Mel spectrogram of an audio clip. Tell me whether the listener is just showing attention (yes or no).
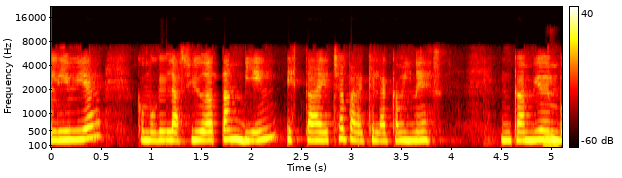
yes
